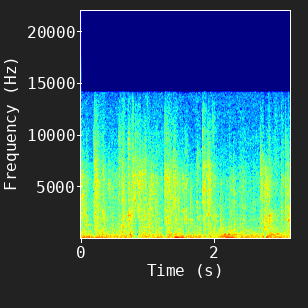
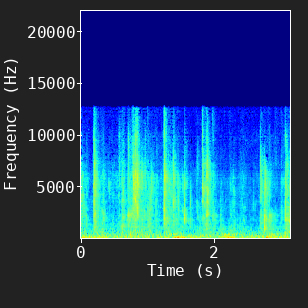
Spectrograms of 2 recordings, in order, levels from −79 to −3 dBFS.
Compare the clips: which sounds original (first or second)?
first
